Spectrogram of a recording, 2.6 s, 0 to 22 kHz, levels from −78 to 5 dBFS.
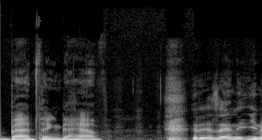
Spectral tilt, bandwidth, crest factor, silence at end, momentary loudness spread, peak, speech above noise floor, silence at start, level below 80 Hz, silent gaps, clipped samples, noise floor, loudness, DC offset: -7 dB/octave; 16 kHz; 14 dB; 0 s; 8 LU; -4 dBFS; 33 dB; 0 s; -40 dBFS; none; under 0.1%; -49 dBFS; -17 LUFS; under 0.1%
